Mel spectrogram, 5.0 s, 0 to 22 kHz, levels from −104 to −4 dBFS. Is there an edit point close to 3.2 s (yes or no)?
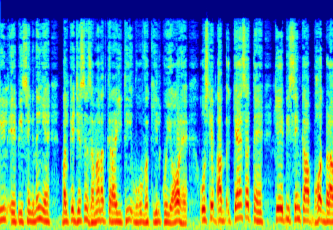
yes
